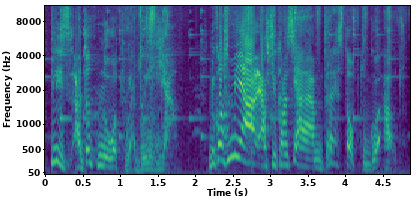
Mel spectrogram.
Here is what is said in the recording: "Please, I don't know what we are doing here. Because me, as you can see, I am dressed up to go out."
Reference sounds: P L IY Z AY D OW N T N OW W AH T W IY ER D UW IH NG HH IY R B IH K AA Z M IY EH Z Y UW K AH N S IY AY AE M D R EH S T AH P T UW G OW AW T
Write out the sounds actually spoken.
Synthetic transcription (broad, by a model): P L IY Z AY D OW N T N OW W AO T W IY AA D UW IH NG HH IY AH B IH K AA S M IY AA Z Y UW K AH N S IY AY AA M D R EH S T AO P T UW G OW AW T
